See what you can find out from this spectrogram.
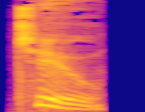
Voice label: "two", English spelling voice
